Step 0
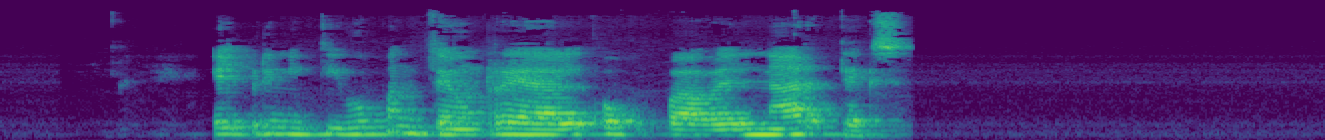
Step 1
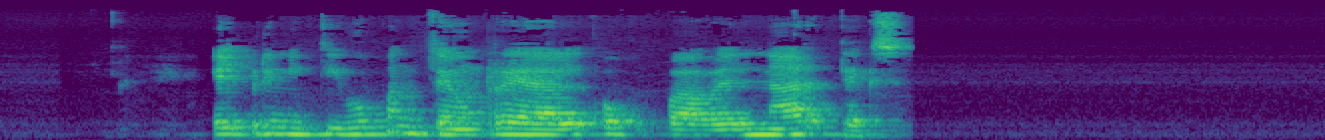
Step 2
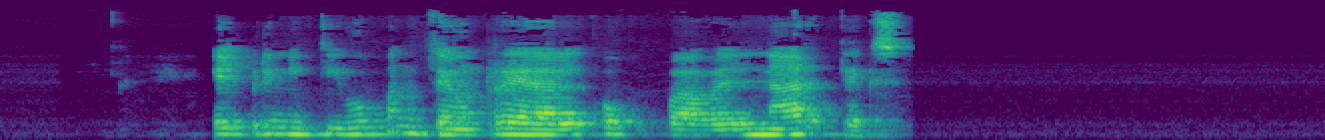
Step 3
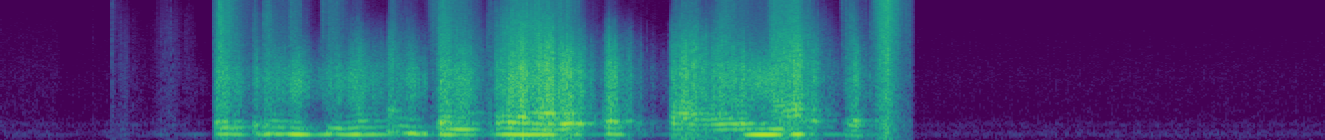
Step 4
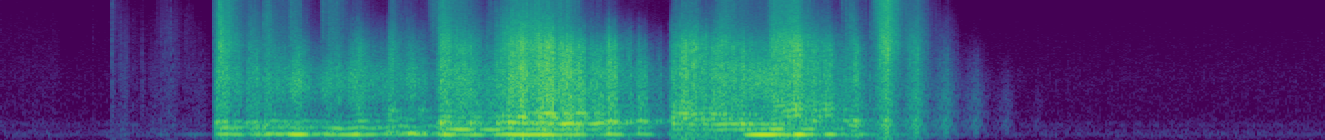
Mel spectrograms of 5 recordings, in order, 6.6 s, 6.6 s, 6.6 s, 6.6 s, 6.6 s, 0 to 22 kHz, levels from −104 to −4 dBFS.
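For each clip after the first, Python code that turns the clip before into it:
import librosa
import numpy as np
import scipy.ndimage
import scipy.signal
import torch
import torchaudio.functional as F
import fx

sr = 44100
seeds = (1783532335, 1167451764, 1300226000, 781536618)

y1 = fx.high_shelf(x, sr, hz=8200.0, db=8.0)
y1 = fx.rider(y1, sr, range_db=3, speed_s=2.0)
y2 = fx.upward_expand(y1, sr, threshold_db=-34.0, expansion=1.5)
y2 = y2 * 10.0 ** (3.0 / 20.0)
y3 = fx.noise_mod_delay(y2, sr, seeds[0], noise_hz=2000.0, depth_ms=0.23)
y4 = fx.echo_tape(y3, sr, ms=152, feedback_pct=28, wet_db=-4.5, lp_hz=2300.0, drive_db=6.0, wow_cents=34)
y4 = fx.dynamic_eq(y4, sr, hz=5900.0, q=1.1, threshold_db=-40.0, ratio=4.0, max_db=7)
y4 = y4 * 10.0 ** (1.0 / 20.0)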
